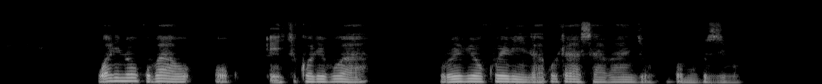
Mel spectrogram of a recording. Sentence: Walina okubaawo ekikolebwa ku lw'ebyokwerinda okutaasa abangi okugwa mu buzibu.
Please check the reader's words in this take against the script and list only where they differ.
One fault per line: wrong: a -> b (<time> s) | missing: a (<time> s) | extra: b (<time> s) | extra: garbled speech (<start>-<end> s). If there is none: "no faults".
no faults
